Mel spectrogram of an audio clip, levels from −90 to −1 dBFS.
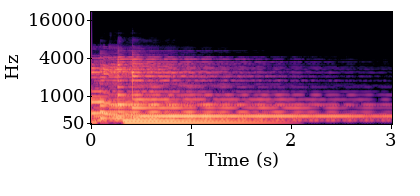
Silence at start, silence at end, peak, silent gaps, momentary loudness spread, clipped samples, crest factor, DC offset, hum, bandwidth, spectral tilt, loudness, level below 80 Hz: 0 s; 0 s; -2 dBFS; none; 15 LU; under 0.1%; 14 dB; under 0.1%; none; 6.4 kHz; -8.5 dB/octave; -17 LUFS; -24 dBFS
